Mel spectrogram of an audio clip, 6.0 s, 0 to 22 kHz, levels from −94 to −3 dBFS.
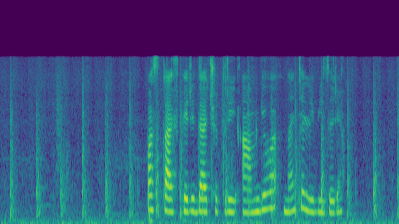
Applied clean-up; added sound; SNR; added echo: none; Run; 13 dB; none.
